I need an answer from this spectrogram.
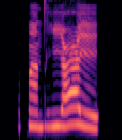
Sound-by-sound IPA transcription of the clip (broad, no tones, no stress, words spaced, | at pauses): pãdʱi ʕe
